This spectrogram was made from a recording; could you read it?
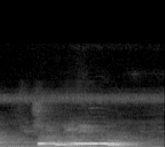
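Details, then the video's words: Zebra dove giving one drawn-out coo, low and smooth, starting abruptly, holding steady for about a second and easing downward at the close. "SUARA PERKUTUT LAINYA"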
